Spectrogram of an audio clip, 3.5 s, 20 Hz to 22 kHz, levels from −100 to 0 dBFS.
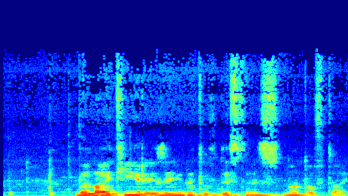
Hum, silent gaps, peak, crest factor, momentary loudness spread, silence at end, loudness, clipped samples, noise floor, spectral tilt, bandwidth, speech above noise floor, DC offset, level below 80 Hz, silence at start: none; none; -6 dBFS; 16 dB; 11 LU; 0.05 s; -20 LUFS; under 0.1%; -46 dBFS; -8 dB/octave; 16 kHz; 26 dB; under 0.1%; -52 dBFS; 0.5 s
